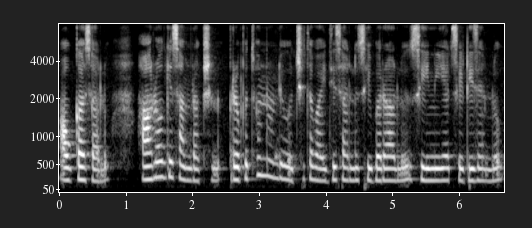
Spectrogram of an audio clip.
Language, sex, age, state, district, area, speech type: Telugu, female, 30-45, Andhra Pradesh, Krishna, urban, spontaneous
